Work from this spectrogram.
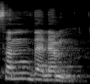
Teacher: அந்த நுனி நாக்கு வந்து பல்ல டச் பண்ணுது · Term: இணை எழுத்து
